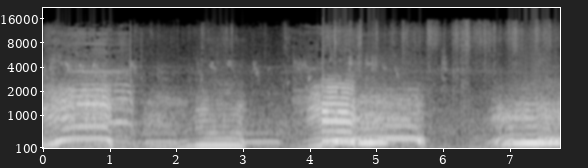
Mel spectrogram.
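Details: Dairy cows of the Aussie Red breed at Beaulands, December 2012, just before milking: a run of overlapping, strongly harmonic moos from several animals, long and steady-pitched, with only brief gaps.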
